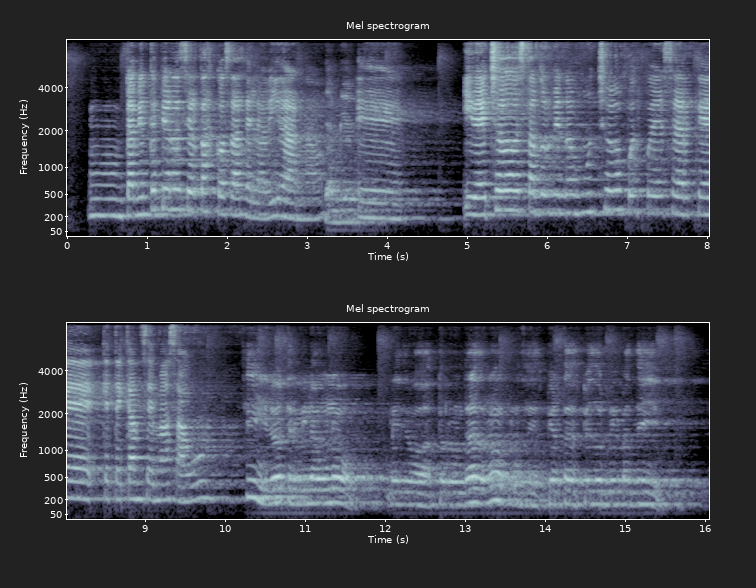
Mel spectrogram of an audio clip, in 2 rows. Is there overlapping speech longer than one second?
No

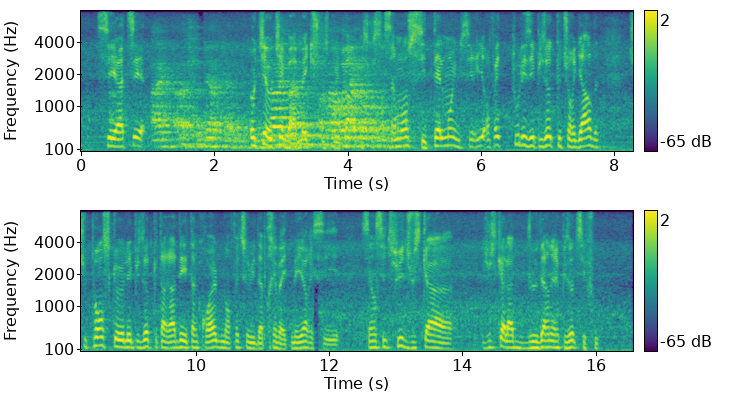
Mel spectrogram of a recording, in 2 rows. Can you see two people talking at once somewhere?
Yes, from 2.6 s

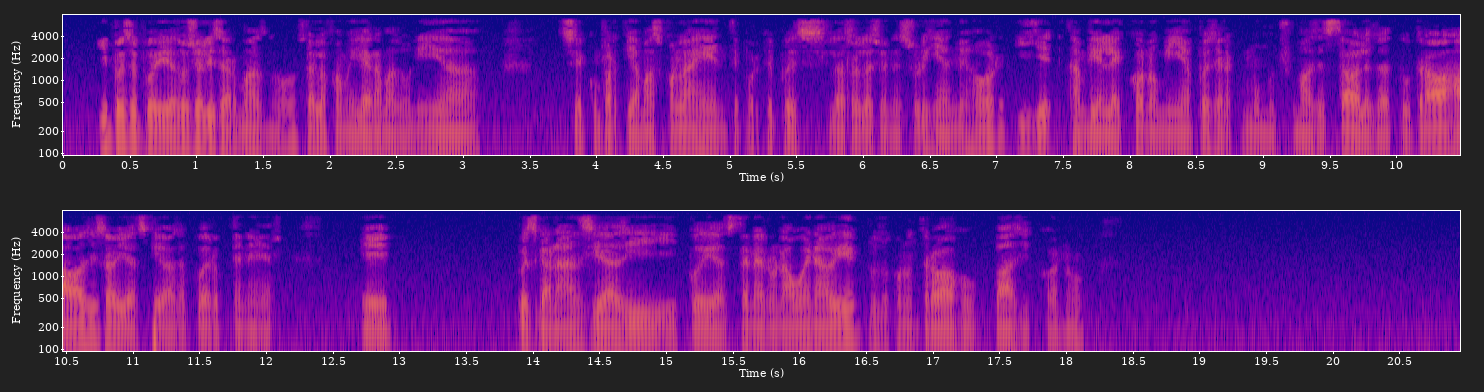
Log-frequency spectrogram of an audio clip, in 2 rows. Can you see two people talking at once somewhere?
No

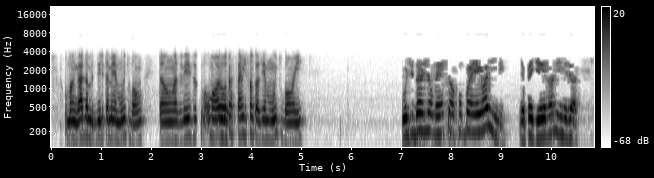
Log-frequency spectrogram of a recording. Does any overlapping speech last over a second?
No

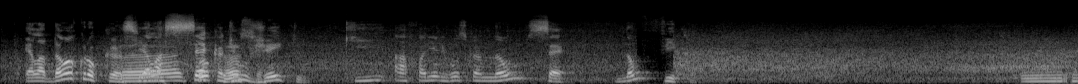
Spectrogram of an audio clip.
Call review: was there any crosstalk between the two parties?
Yes, from 1.2 s

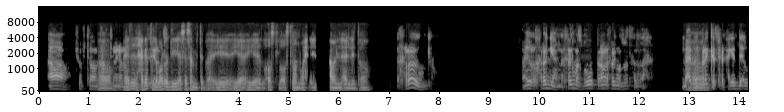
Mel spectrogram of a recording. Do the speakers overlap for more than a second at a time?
Yes, from 1.2 s

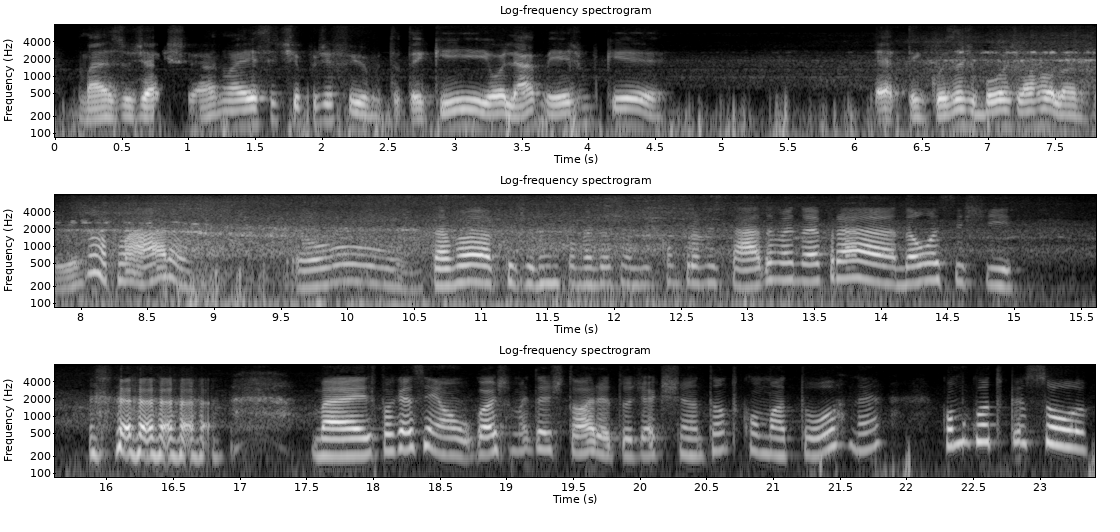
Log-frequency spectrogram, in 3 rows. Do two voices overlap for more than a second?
No

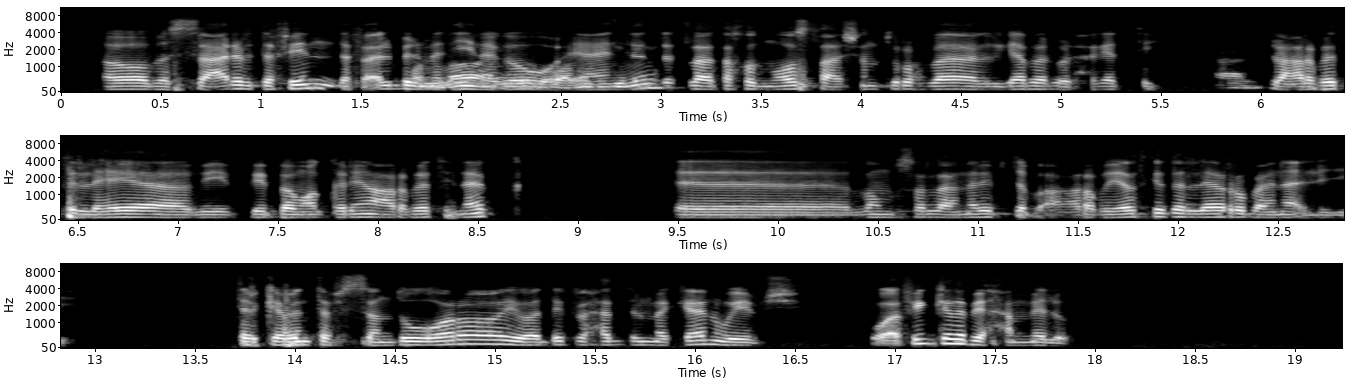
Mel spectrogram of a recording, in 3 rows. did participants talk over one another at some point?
Yes, from 1.8 s

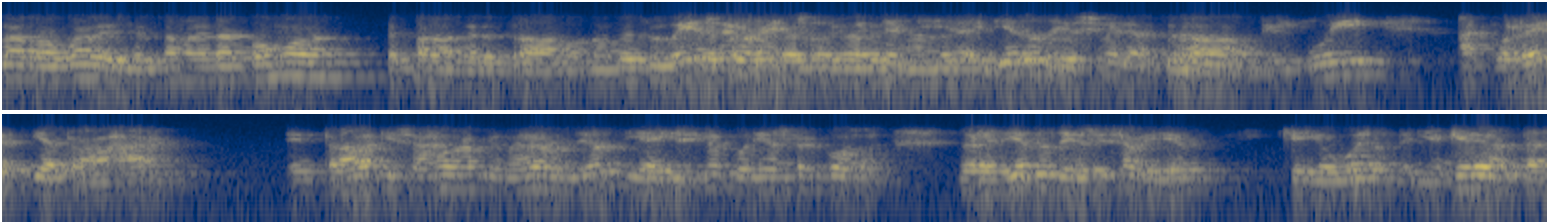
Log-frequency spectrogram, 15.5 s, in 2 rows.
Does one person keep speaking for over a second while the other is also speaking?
Yes, from 3.3 s

